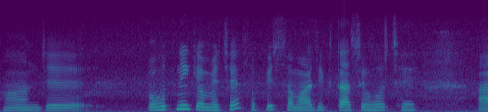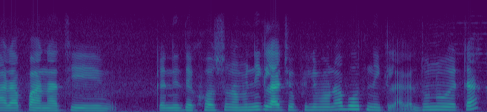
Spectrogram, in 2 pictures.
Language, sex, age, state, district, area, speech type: Maithili, female, 60+, Bihar, Madhubani, rural, spontaneous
